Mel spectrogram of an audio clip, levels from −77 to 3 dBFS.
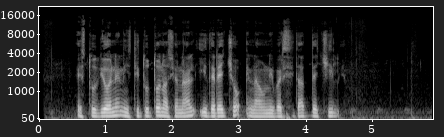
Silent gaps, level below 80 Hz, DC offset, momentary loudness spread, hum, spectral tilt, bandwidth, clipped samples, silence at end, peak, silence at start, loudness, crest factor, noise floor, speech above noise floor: none; -44 dBFS; under 0.1%; 10 LU; none; -6.5 dB/octave; 13.5 kHz; under 0.1%; 0.25 s; -2 dBFS; 0.55 s; -18 LUFS; 18 dB; -48 dBFS; 31 dB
